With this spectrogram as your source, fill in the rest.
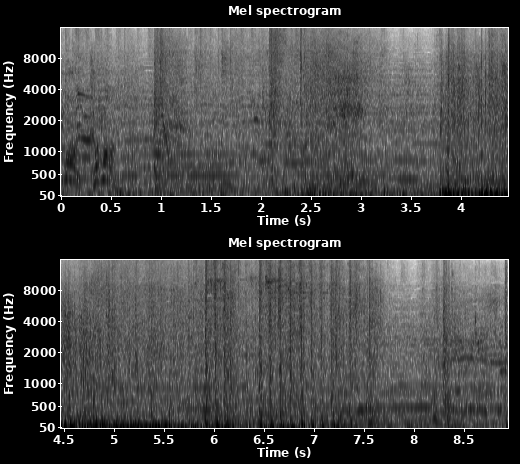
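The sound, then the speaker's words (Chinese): Gunfire in a film scene of rebels storming Freetown and shooting at civilians: dense, chaotic bursts of shots and heavy booms, loud throughout, with voices mixed into the din. “哪知道叛军竟然打进了首都城市弗里敦，疯狂射击民众。”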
